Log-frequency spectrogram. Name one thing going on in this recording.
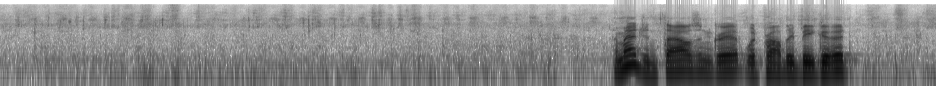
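A hand rubs a paper towel over a wet flat surface.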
